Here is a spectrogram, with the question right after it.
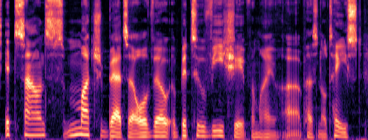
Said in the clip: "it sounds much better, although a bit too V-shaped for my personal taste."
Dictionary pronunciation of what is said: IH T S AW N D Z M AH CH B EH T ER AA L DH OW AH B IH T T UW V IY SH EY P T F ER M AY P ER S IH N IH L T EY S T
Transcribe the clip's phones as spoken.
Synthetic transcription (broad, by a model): IH T S AW N D Z M AH CH B EH T ER AA L DH OW AH B IH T T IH V IY SH EY T F ER M AY P ER S N L T EY S T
